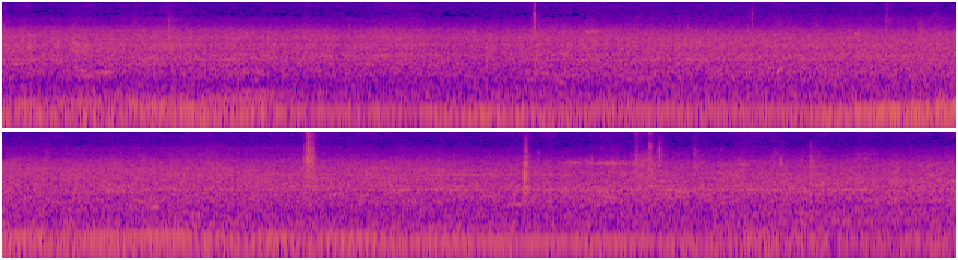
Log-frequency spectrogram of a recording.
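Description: Vehicle engine running at idle, a steady low rumble, with faint voices in the background.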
